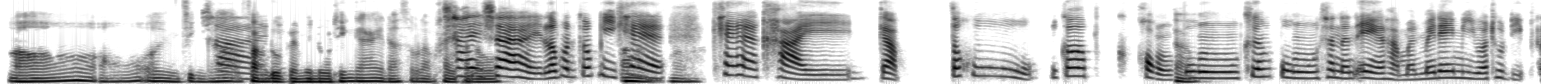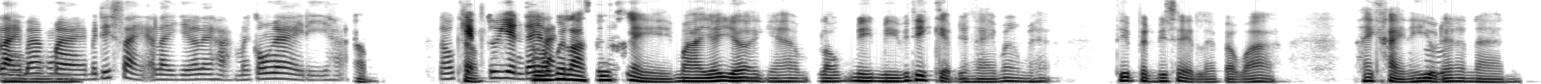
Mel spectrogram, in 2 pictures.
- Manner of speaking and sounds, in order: other background noise; tapping
- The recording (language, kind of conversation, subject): Thai, podcast, มีวัตถุดิบอะไรที่คุณต้องมีติดครัวไว้เสมอ และเอาไปทำเมนูอะไรได้บ้าง?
